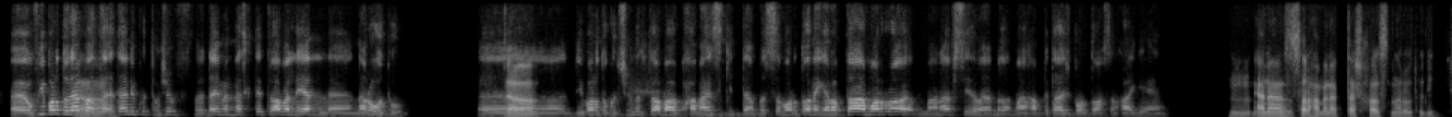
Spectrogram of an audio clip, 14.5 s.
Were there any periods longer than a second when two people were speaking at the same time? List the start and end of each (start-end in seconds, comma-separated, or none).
none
